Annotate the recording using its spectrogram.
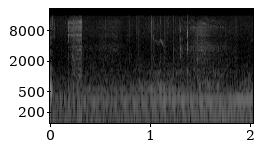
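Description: A steady, even machine hum with a low pitch that does not rise or fall.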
